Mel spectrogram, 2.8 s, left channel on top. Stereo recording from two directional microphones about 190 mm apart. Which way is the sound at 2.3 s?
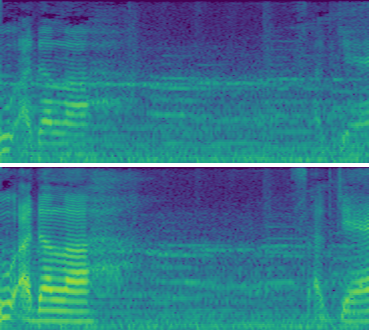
40° right (ahead or behind).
